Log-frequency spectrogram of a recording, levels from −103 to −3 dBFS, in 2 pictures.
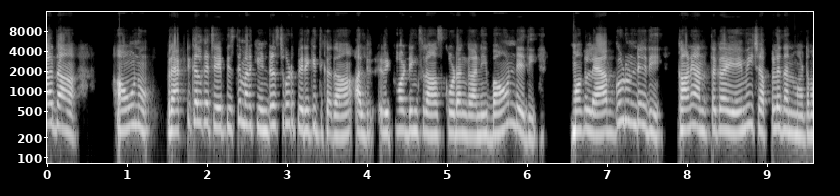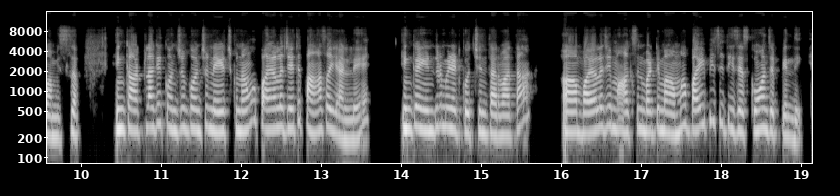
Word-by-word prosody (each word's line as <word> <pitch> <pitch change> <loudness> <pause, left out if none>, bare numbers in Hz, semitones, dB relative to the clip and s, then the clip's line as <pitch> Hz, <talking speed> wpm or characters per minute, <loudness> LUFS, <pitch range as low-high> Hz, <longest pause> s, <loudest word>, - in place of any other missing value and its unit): కదా! 310 -4 +4 0.7
అవును. 290 +1 0 0.3
ప్రాక్టికల్‌గా 330 +7 +1
చేపిస్తే 280 +2 -1
మనకి 300 -2 0
ఇంట్రెస్ట్ 305 +4 0
కూడా 320 0 -3
పెరిగిద్ది 260 -3 -1
కదా! 215 -2 +1 0.2
అది 225 -1 0 0.2
రికార్డింగ్స్ 250 0 -2
రాసుకోవడం 230 +1 +1
గాని 215 +1 +1
బావుండేది. 245 -5 +1 0.5
మాకు 255 +1 +3
ల్యాబ్ 235 +2 +4
గూడా 360 +2 0
ఉండేది. 305 -8 -2 0.3
కానీ 270 +3 +5
అంతగా 265 +1 -1 0.2
ఏమి 265 +5 -1
చెప్పలేదన్నమాట 245 -3 0
మా 215 - +1
మిస్. 195 - -12 0.7
ఇంకా 270 0 +3
అట్లాగే 280 +4 0
కొంచెం 275 0 -2
కొంచెం 270 +1 -1
నేర్చుకున్నాము. 250 +4 0
బయాలజీ 275 +1 +1
అయితే 350 +5 -7
పాస్ 255 +3 +1
అయ్యానులే. 195 -5 -1 0.6
ఇంకా 270 +2 +1
ఇంటర్మీడియేట్‌కొచ్చిన 255 -4 -1
తరువాత, 215 0 0 0.6
ఆహ్, 245 0 +5
బయాలజీ 275 +5 +1
మార్క్స్‌ని 245 +2 -1
బట్టి 245 +2 -2
మా 235 - +2
అమ్మ 235 +7 0
"బైపీసీ 330 +5 -2
తీసేసుకో" 250 -1 -1
అని 260 -2 -1
చెప్పింది. 210 -6 -5
255 Hz, 145 wpm, -23 LUFS, 235-280 Hz, 0.7 s, కానీ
